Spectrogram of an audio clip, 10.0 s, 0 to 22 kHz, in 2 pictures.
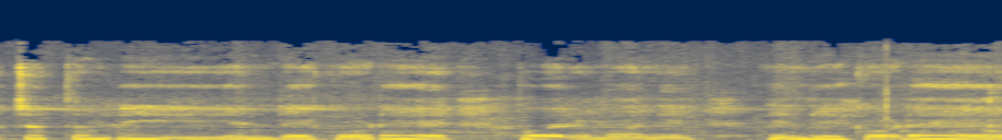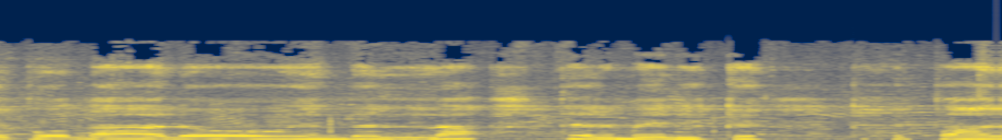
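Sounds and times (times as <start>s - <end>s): girl singing into a microphone: 0.0s - 10.0s.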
